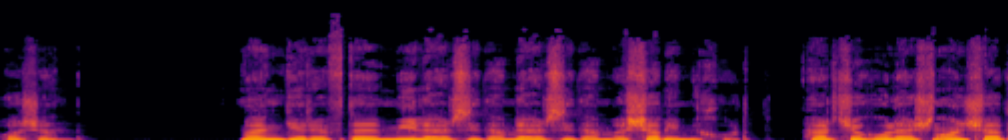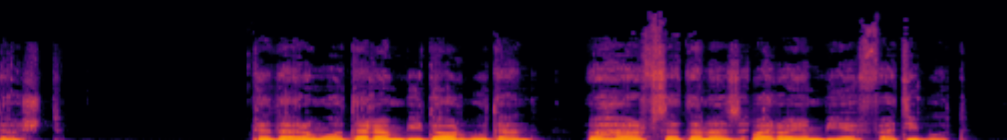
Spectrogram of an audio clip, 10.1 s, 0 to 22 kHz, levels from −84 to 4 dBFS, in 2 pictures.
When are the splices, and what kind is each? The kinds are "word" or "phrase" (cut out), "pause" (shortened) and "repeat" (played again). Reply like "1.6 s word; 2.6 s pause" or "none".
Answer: 1.4 s word; 2.6 s repeat; 3.3 s word; 3.9 s pause; 4.7 s word; 5.0 s phrase; 7.9 s pause; 8.8 s word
